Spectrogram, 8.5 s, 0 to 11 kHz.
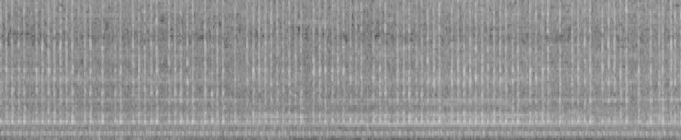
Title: what may this knocking sound be on bmw e46 330i automatic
